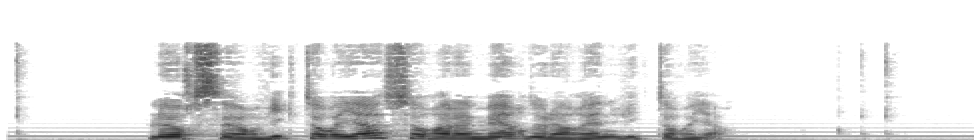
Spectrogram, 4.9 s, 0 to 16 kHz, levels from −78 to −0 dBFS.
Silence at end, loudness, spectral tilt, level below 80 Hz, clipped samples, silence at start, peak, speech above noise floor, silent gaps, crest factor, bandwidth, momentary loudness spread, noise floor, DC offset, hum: 1.25 s; -19 LUFS; -4.5 dB/octave; -60 dBFS; under 0.1%; 0.75 s; -4 dBFS; 31 dB; none; 16 dB; 11.5 kHz; 8 LU; -50 dBFS; under 0.1%; none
